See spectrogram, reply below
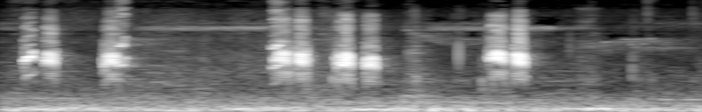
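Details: Sooty-headed bulbul calling in gacor style, loud, harsh paired notes given in quick doubles and triples with short pauses between bursts, over a quiet background with a faint high steady tone.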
